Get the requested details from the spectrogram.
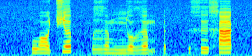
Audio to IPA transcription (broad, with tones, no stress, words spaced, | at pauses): kwɔ̤˨˩t͡ɕə˦˥p̚ | ɣə̤˨˩mɲo˧˩ɣə̰˧˨mʔ | xɨ˧ xa˦˥k̚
